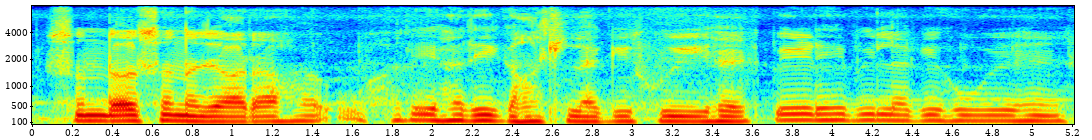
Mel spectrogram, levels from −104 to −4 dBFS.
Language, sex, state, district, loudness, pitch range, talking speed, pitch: Hindi, male, Uttarakhand, Uttarkashi, -17 LUFS, 125-145 Hz, 170 wpm, 135 Hz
